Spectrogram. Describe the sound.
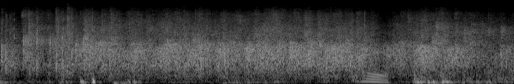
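A crowd applauds steadily for about five seconds as a speaker is introduced for a talk, a dense, even wash of many hands clapping at a constant loudness, with faint voices mixed in underneath.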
